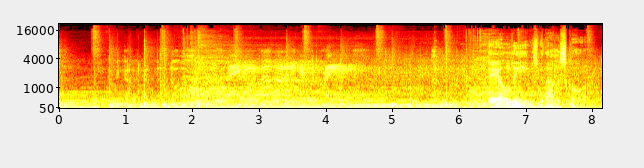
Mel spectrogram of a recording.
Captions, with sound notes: [loudspeaker announces no score] Dale leaves without a score.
